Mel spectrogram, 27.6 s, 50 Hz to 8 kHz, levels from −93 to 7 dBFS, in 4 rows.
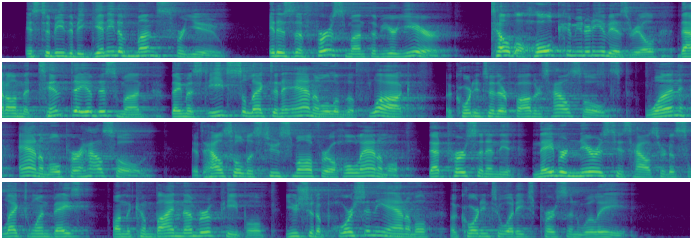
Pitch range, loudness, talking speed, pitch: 140-185 Hz, -24 LUFS, 195 wpm, 155 Hz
